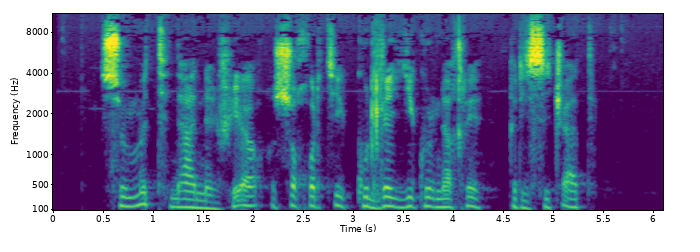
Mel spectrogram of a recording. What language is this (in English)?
Kabardian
